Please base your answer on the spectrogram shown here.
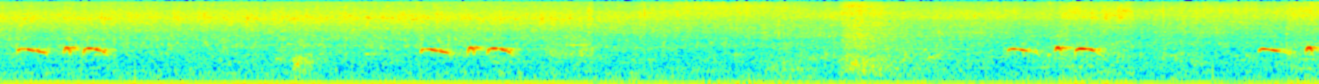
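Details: Fogo-apagou, the scaled dove, repeating its soft three-part cooing song in a natural setting: falling first note then two brief arched notes, phrases spaced several seconds apart, with a low constant hum and light background noise.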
